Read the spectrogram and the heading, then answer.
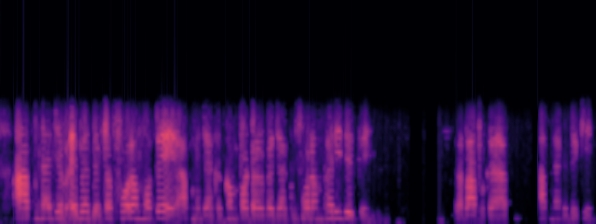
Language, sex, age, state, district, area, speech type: Maithili, female, 18-30, Bihar, Purnia, rural, conversation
